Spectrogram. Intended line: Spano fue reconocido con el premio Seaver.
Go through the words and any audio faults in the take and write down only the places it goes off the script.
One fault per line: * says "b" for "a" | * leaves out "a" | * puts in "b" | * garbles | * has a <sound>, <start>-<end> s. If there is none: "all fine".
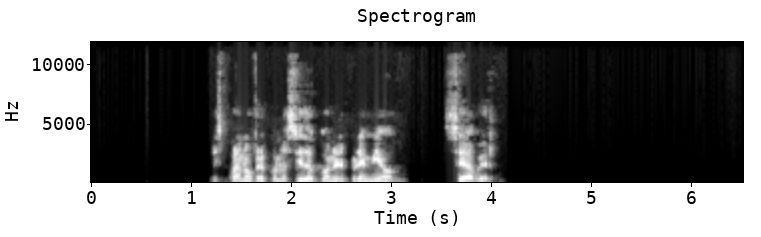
* leaves out "fue"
